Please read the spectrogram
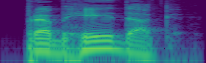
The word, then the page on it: प्रभेदक: Hindi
